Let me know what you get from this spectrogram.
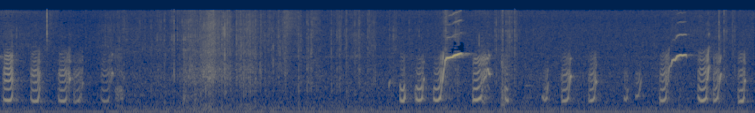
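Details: Three-week-old guinea pig babies with their mother during weighing: bursts of brief squeaky rising calls, a quiet gap near the middle with faint rustling, then more squeaks at an uneven pace over a low hum.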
